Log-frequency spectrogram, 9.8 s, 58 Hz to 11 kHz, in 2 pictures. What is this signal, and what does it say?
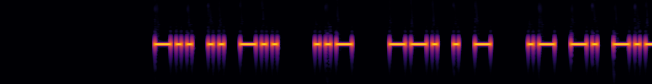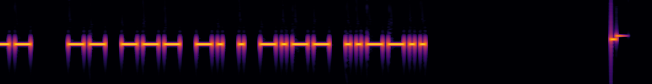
Morse code, heard as a keyed tone, about 32 wpm, 700 Hz. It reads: DID U GET ANY MONEY?
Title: Sentences from Top 400 Words and Abbreviations 30wpm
